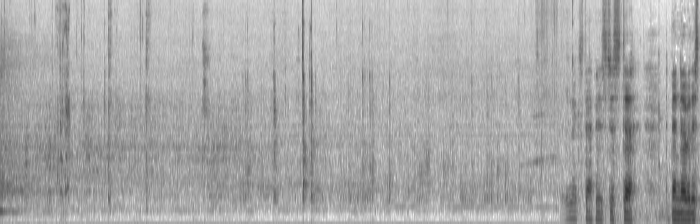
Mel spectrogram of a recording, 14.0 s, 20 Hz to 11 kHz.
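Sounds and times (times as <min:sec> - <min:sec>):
faint clicks and taps: 0:03.8 - 0:11.6.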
